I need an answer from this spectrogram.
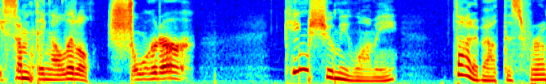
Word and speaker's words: Shumeewamee: who was just wishing for a superhero King shumi wami asked that was priv it Russ protested you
